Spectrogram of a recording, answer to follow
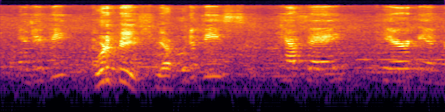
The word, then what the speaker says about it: Udupi: National Thinkers Meeting, and we're at, and correct me if I don't pronounce this right, Udupi? Udupi, yep.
